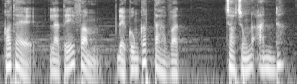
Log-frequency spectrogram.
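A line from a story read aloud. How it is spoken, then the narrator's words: Puzzled whisper. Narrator (Vietnamese): Diệp Thiếu Dương không hiểu thì thào nói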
